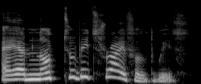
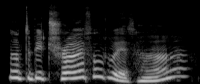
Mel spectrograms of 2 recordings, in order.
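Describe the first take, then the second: First: Lightly done fake German accent, mock stern; hint of a put-on German warning. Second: Mocking echo of her line, pitched much higher; Henry teasing Maggie by repeating her threat. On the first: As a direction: play-act a stern German. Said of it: "Maggie said in her fake German accent". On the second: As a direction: throw her words back at her, amused.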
